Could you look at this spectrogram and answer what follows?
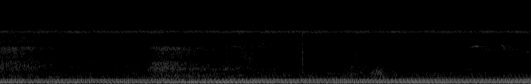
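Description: Steady high-pitched trill of crickets over a low steady hum, with faint scratching of a pencil on drawing paper.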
